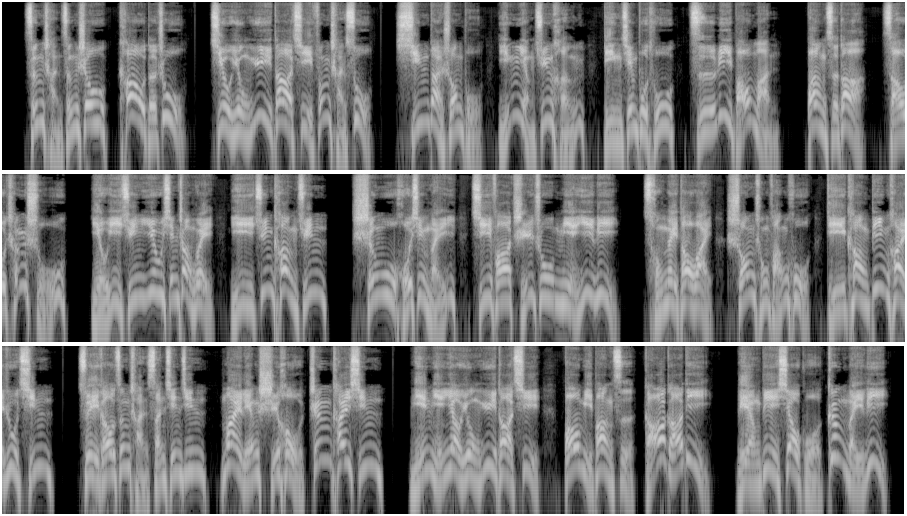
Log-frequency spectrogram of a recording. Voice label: 激情促销男; 农业丰产素

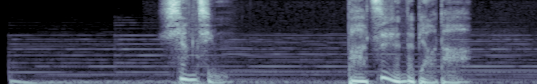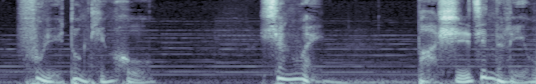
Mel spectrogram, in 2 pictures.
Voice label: 男 讲述 自然温馨宣传片

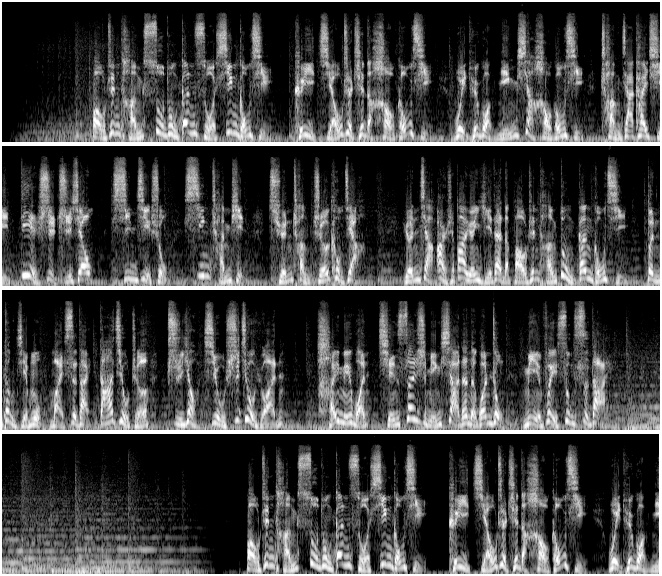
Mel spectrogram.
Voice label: 男 电视购物 激情有力度; 年轻激情; 大气浑厚; 宁夏好枸杞保振棠

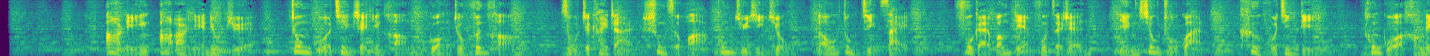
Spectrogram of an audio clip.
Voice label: 男 汇报专题; 低沉磁性; 沉稳大气

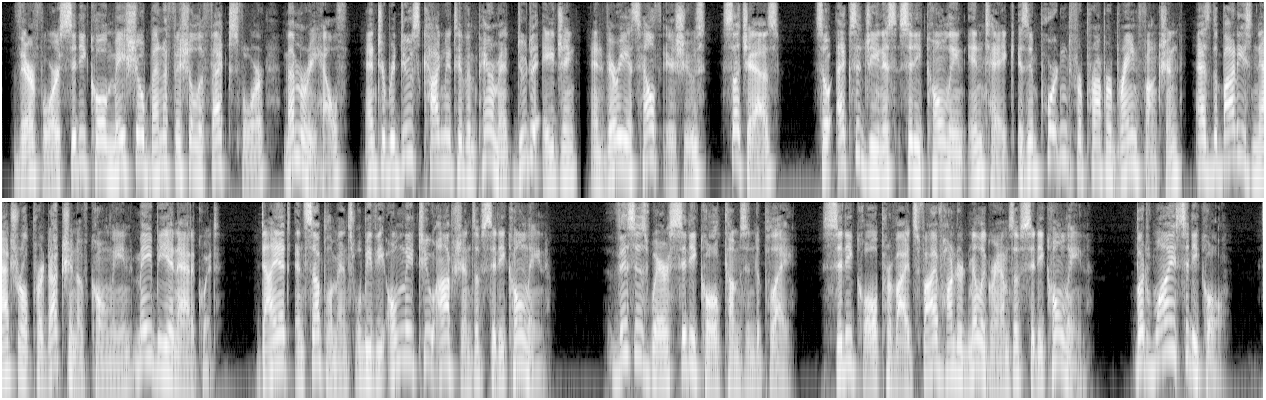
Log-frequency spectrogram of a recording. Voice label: 美式男声

